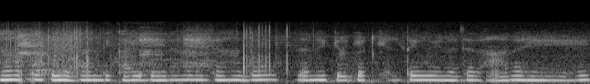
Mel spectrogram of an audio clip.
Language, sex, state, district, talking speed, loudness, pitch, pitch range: Hindi, female, Bihar, Vaishali, 175 wpm, -20 LUFS, 200 Hz, 195-205 Hz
